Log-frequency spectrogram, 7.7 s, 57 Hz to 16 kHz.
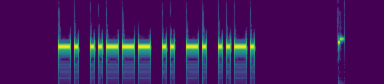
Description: Morse code, heard as a keyed tone, about 15 wpm, 700 Hz. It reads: N2INF
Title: USA Call Signs - 3x Character Spacing - 15wpm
